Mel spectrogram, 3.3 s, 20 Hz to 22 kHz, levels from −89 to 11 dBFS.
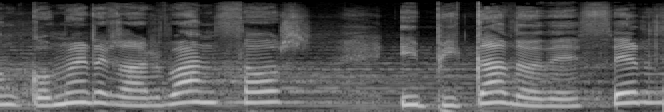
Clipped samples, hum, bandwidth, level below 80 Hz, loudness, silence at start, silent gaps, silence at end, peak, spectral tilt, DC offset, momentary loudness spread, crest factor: under 0.1%; none; over 20 kHz; -44 dBFS; -17 LUFS; 0 s; none; 0 s; -2 dBFS; -3.5 dB/octave; under 0.1%; 7 LU; 16 dB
